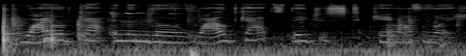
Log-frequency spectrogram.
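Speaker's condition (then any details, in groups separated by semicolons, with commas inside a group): No condition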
